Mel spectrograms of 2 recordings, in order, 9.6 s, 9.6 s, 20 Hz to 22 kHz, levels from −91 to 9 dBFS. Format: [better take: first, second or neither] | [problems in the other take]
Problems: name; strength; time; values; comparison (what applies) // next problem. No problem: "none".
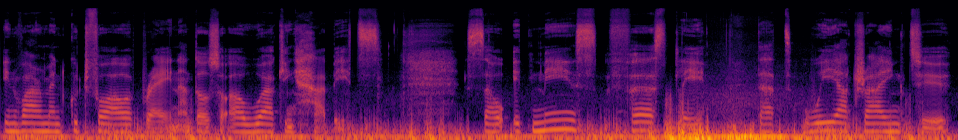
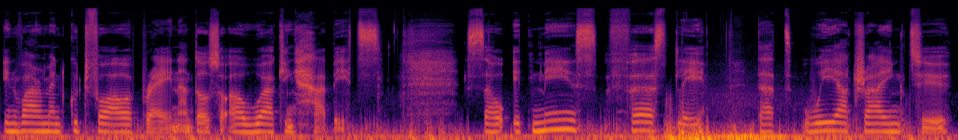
second | wind noise on the microphone; heavy; 7 dB below the speech; occasional gusts in the second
